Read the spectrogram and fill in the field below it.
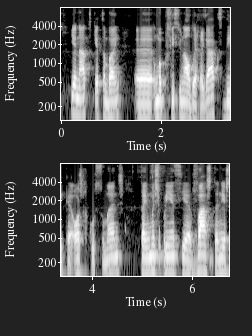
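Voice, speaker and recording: A man's medium-pitched voice in a European Portuguese accent, at a moderate pace with monotone, flat intonation. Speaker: talk show host. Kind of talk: informal panel discussion.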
